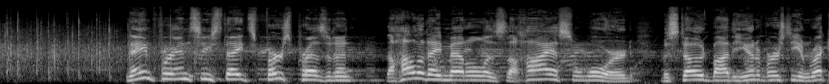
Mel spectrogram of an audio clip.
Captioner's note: applause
